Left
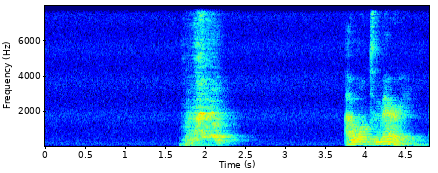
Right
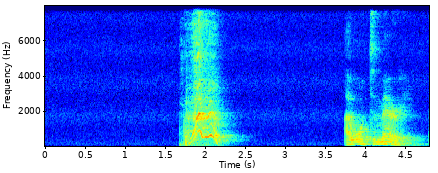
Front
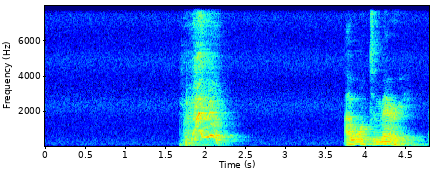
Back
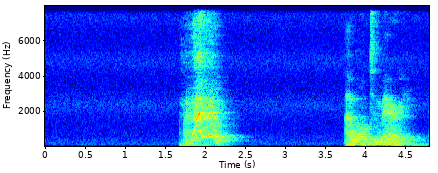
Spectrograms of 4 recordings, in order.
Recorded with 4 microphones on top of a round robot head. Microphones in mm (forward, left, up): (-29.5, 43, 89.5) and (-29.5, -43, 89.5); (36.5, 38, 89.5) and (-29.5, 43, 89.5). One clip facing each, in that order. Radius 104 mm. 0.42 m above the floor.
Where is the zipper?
105° right, 1.0 m.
